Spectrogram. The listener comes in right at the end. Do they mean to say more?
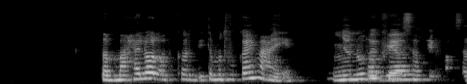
No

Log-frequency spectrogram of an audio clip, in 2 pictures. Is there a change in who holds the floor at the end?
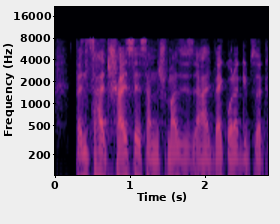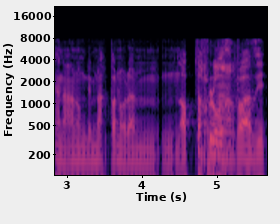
No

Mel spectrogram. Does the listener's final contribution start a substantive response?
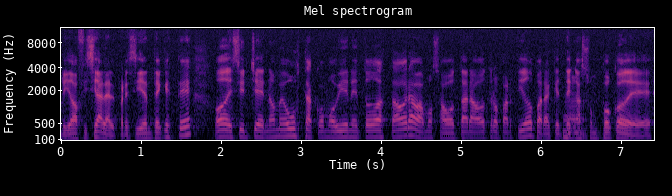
No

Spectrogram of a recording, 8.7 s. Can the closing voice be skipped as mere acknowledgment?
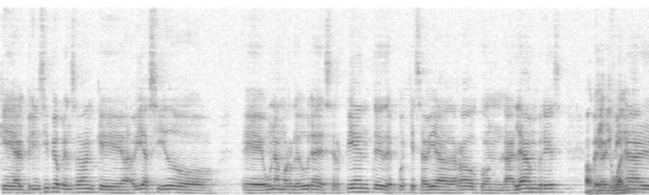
No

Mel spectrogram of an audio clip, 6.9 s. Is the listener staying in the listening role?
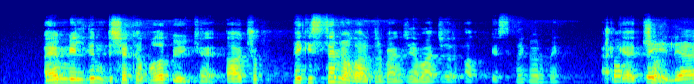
No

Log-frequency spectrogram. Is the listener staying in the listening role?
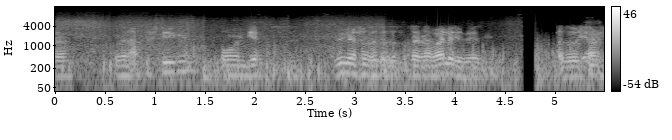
Yes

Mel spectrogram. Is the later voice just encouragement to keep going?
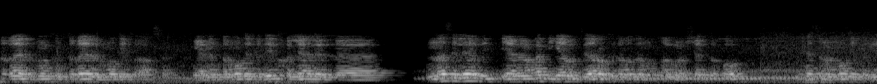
Yes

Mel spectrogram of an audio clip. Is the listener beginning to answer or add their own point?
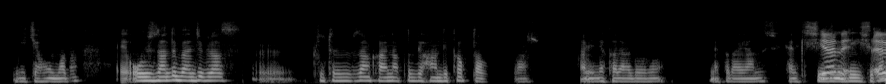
Yes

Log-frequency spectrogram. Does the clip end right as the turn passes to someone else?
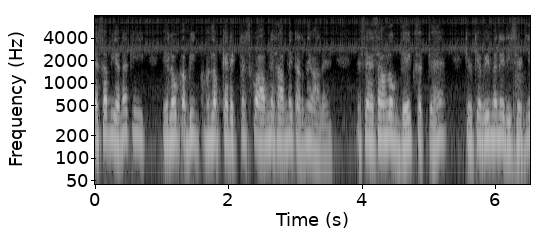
No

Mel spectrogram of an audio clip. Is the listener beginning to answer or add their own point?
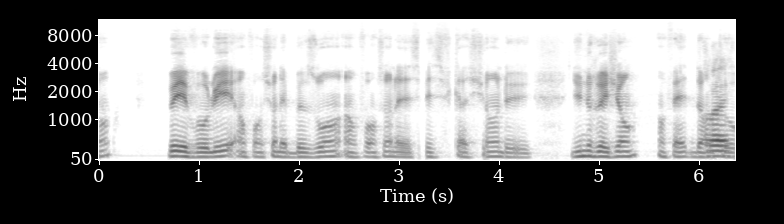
No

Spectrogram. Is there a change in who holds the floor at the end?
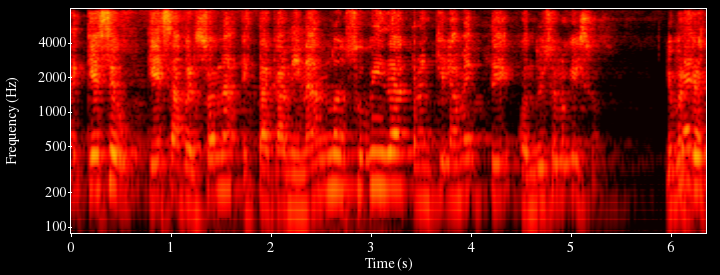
Yes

